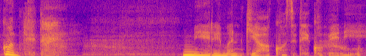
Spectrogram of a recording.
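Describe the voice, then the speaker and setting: An actress playing a devoted, anxious wife in a Hindi radio play, soft, solicitous and emotive. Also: female voice, mid-range voice, fairly even intonation, slow, husky. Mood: tender, soft. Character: devoted, anxious young wife Daisy of a sick man.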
